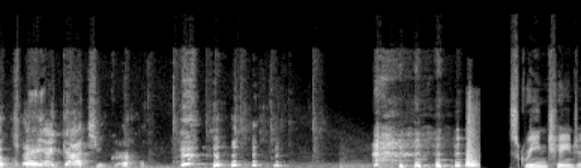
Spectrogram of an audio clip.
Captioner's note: laughs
